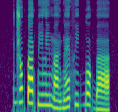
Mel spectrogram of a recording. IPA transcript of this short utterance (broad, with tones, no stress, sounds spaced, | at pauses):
d͡ʒ ɔ˦ k͡p a˦ k͡p i˧ l i˧ m ã˨ ɡ͡b ɛ̃˨˦ f i˦ ɡ͡b ɔ˦˨ ɡ͡b a˨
